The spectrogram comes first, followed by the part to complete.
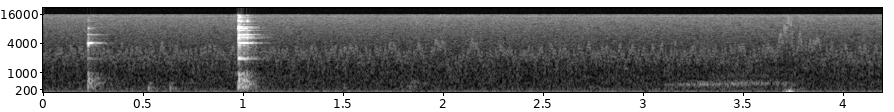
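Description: Two sharp metallic clinks about three-quarters of a second apart, from a small aluminium medwakh smoking pipe being handled and set down, followed by a soft low thump near the end.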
